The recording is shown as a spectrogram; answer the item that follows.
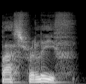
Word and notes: bas relief: British English

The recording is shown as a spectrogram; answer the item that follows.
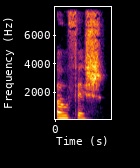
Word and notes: oafish: American English

